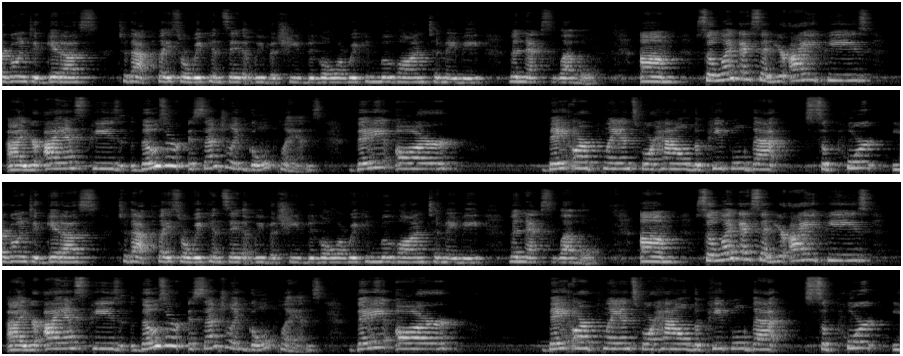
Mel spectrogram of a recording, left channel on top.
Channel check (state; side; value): normal; both; correlation 0.91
